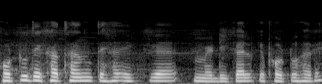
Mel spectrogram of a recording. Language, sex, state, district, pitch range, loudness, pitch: Chhattisgarhi, male, Chhattisgarh, Rajnandgaon, 155-170 Hz, -16 LUFS, 160 Hz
